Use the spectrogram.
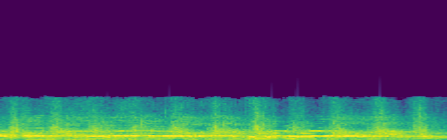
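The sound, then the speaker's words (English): Crowd cheering at an opposition party headquarters in Poland after election exit polls, a loud, dense roar of many voices that carries on without a break throughout. “That was the sound of celebration on Sunday evening at the opposition party headquarters after exit polls”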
